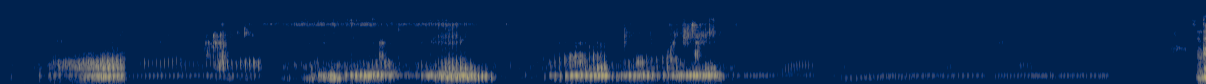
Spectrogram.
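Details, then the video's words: UK common frogs in a pond in spring give low, continuous, purring croaks in grumbling bursts, like a cat's purr, called through the water by males to attract mates; busy ponds can be deafening. "So the common frog here, you can hear it almost like a cat's purr, essentially."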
